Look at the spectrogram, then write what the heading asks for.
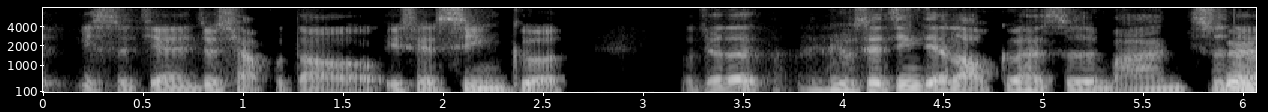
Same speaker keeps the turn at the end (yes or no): no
